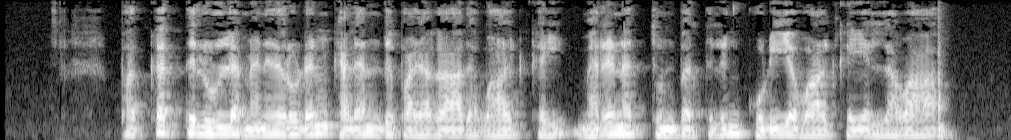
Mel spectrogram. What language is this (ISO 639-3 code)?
tam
